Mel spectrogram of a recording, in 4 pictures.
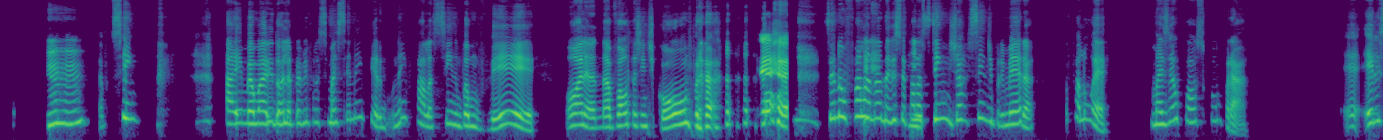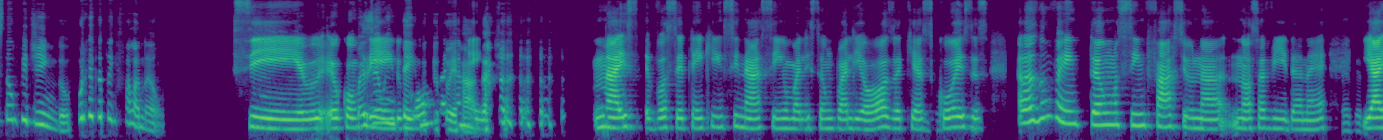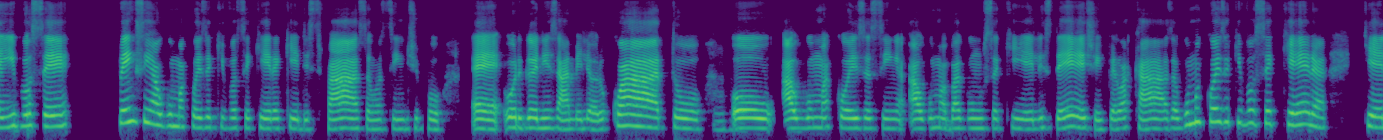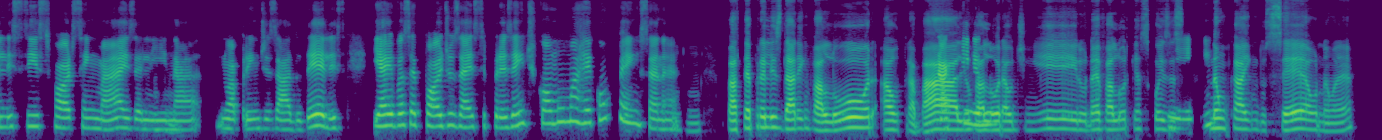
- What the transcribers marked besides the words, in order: tapping; unintelligible speech; chuckle; laugh; laugh
- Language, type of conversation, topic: Portuguese, advice, Como posso estabelecer limites e dizer não em um grupo?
